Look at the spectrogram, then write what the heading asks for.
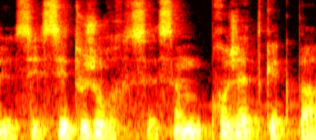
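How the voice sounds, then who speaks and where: At a very slow pace, a man speaks at a medium pitch with monotone, flat intonation. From Lebanon, Beirut. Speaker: architect and ambient musician. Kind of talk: interview. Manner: halting.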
